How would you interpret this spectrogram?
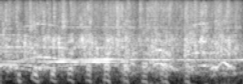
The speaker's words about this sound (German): Lärm ist super, hier kommt ein Applaus.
